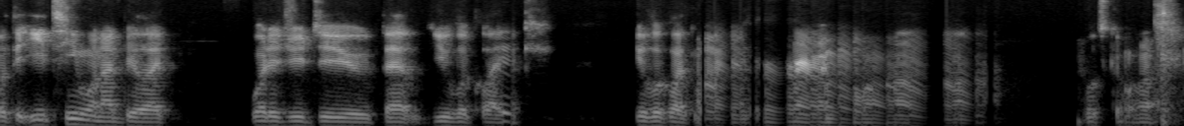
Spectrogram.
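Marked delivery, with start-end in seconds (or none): 1.7-7.7 creepy, unsettling, eerie voice. Acting out questioning an alien that looks like grandma: creepy voice. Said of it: "Your voice just went creepy".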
